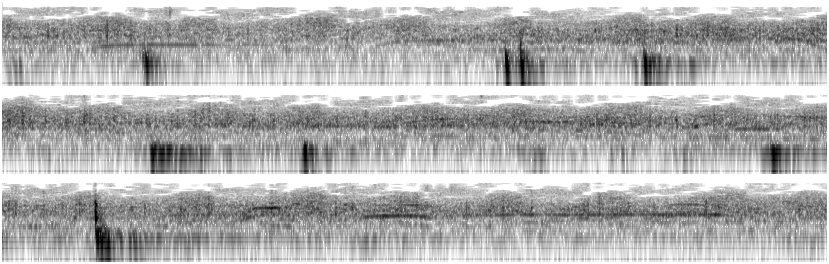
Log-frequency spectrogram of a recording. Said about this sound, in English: Clap your hands again. Come on now.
